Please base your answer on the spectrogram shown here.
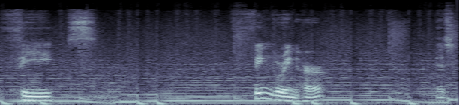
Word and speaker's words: fis: So the first part would be pronounced like the first part of feelings. So we have fi. And then we just add a short S at the end. So, fis.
